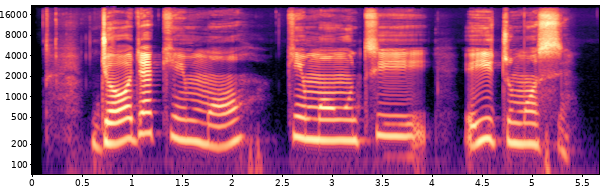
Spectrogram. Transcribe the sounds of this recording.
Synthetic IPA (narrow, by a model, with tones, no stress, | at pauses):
d͡ʒɔ˨ɔ˦d͡ʒɛ˦kʰi˦˧˦mɔ̃˨˦ | ki˦mɔ̃˧o˧ŋũ˧tʰi˦ | e˨ji˦˨tũ˧mɔ̃˧˦si˨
